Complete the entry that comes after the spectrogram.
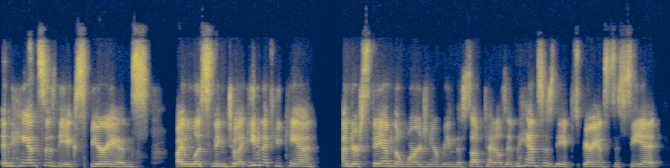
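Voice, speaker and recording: A woman co-hosting a podcast, chatty and quick to chime in during casual talk. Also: mid-range voice, fairly bright tone. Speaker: podcast co-host. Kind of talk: casual chat.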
